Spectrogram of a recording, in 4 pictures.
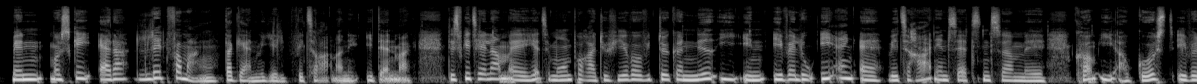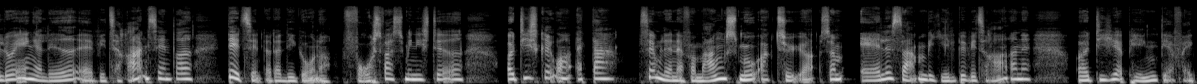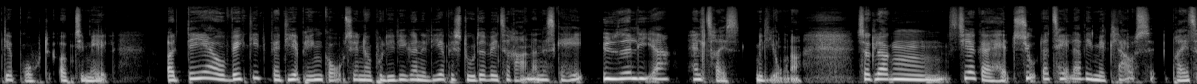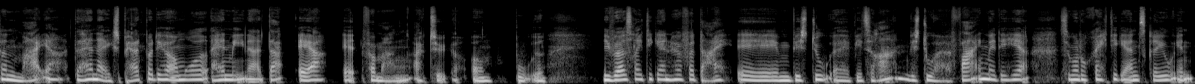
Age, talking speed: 30-49, 195 wpm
